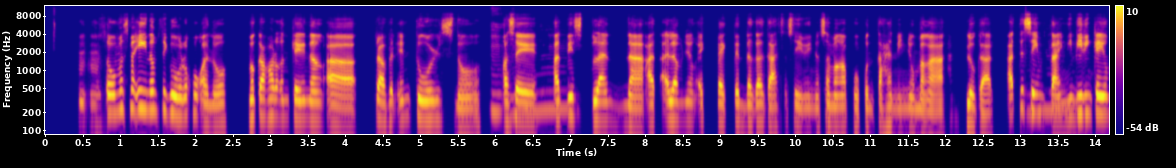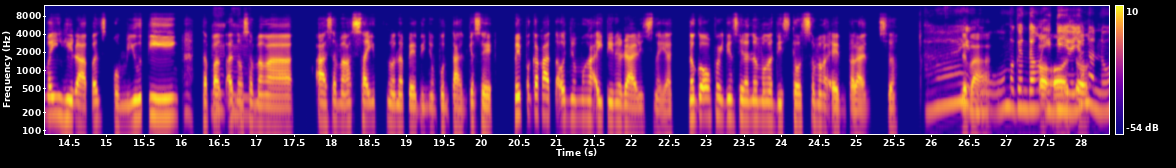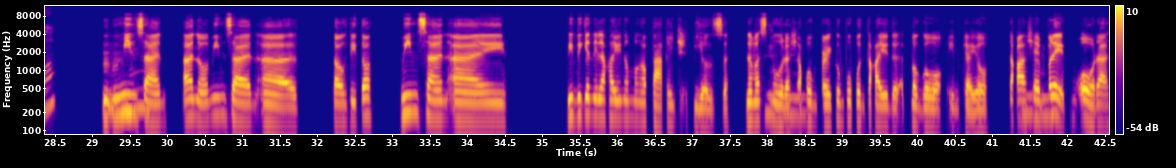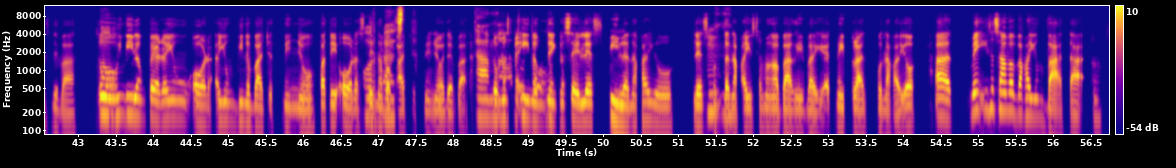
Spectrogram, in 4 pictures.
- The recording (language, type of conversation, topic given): Filipino, advice, Paano ako mas mag-eenjoy sa bakasyon kahit limitado ang badyet ko?
- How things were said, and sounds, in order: tapping; other background noise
